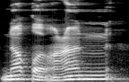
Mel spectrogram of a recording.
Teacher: نون زبر قاف نق، عین دو زبر عن، نق عن۔ تو دیکھیں قاف یہ موٹا حرف بھی ہے اور اس کے اوپر قلقلہ بھی ہوگا، تو ہم نے دونوں چیزیں اس کے اوپر کرنی ہے، ایک تو اس کو موٹی آواز سے پڑھنا ہے اور دوسرا اس کے اوپر قلقلہ بھی کرنا ہے۔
